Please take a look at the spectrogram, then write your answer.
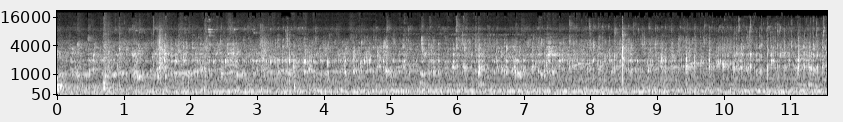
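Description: Water drains from a wet grinder, trickling and dripping steadily with a soft splashing wash throughout, fairly close, no voices.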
